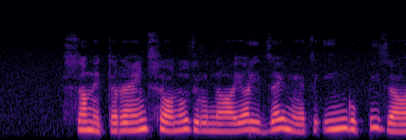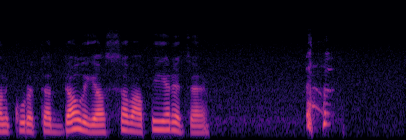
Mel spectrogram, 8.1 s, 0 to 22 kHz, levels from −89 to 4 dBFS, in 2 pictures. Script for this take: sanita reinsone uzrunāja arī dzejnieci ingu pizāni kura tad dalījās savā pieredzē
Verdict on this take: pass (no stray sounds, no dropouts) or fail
fail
